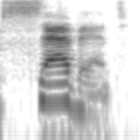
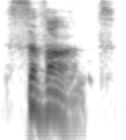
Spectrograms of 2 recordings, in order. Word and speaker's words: savant: justin's first language because he constantly emphasizes the first syllable instead of the second in words which is very strange to me sure you said pre-face and then you said or savant i don't know if that's i don't know if i'm saying the word right i mean you weren't it's preface and savant all right we select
